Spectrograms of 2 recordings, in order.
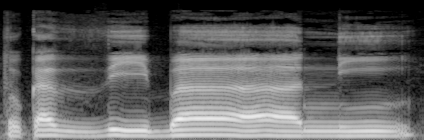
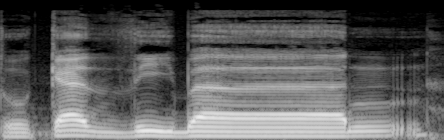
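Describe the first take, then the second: First: The word ends with an added final vowel. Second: The word ends on a silent final n. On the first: The reader carries on past this word. The speaker calls it wrong. "Jangan dibaca tukadzibani" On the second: The reader stops at this word. The speaker calls it right. "kita baca tukadziban"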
